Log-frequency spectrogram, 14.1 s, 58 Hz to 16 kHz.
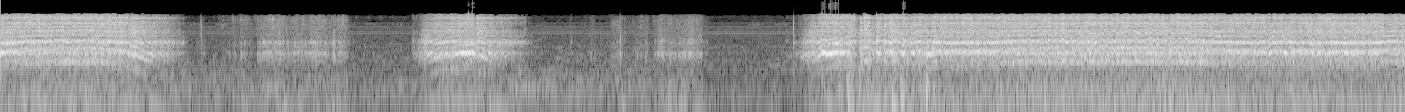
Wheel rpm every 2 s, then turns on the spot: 110, 10, 30, 20, 130, 160, 160.
none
